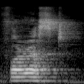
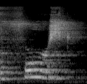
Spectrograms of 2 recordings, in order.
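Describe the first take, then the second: First: The word is split into two syllables. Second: The word is said as one syllable. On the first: The speaker calls it wrong. "कुछ लोग कह देते हैं फॉरेस्ट, फॉरेस्ट नहीं है भाई" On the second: The speaker calls it right. "एक सेलेबल है फर्स्ट"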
